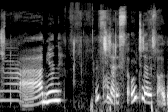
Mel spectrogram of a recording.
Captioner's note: pop in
